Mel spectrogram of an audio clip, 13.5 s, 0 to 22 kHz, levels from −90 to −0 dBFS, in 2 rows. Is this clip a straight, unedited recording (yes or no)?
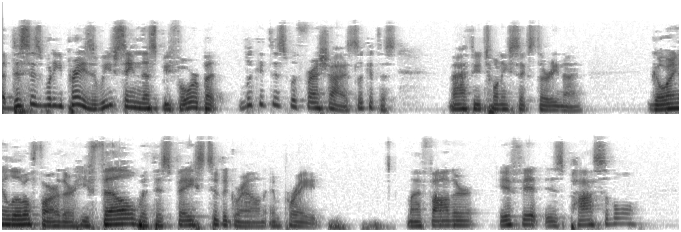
no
